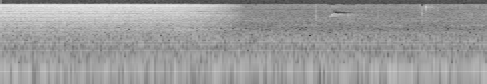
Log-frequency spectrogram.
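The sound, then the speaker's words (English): A deep breath drawn in during a guided breathing exercise, heard as a broad airy hiss that is strong for about a second, then thins to softer airflow. “Two more times. Breathe in and out. And our final breath in together.”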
